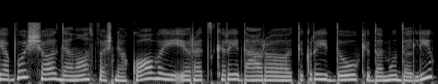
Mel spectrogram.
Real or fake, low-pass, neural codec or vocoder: real; 7.2 kHz; none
